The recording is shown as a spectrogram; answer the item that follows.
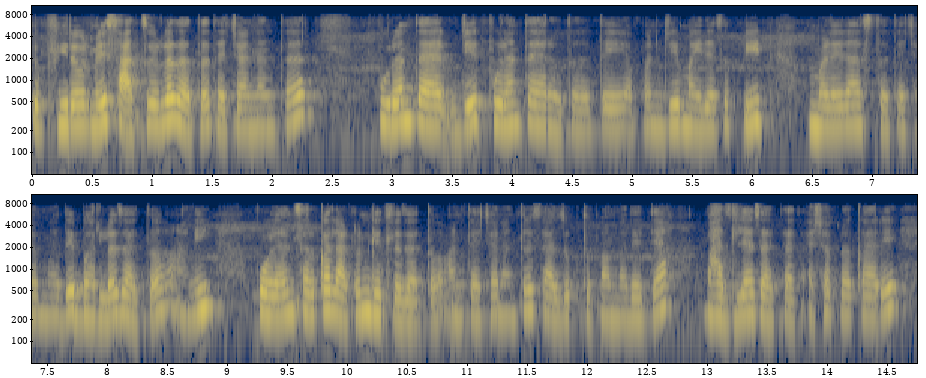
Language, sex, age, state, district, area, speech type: Marathi, female, 18-30, Maharashtra, Raigad, rural, spontaneous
